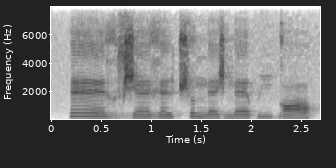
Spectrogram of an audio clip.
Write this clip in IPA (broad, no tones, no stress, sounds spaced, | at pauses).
ɛː ɣ ə̤ z ʒ ɛː ɣ ɛ y̯ t͡ʃʰ ə ŋ ɛː ʒ ŋ ɛː p iː ɡ ɒː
